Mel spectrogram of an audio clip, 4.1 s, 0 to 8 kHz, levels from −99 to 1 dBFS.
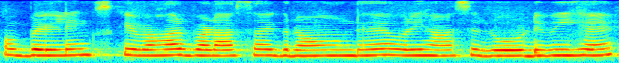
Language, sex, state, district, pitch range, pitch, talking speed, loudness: Hindi, female, Uttar Pradesh, Hamirpur, 245-260 Hz, 255 Hz, 205 wpm, -15 LUFS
